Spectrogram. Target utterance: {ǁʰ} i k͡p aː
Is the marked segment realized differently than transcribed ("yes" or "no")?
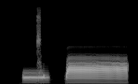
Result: yes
